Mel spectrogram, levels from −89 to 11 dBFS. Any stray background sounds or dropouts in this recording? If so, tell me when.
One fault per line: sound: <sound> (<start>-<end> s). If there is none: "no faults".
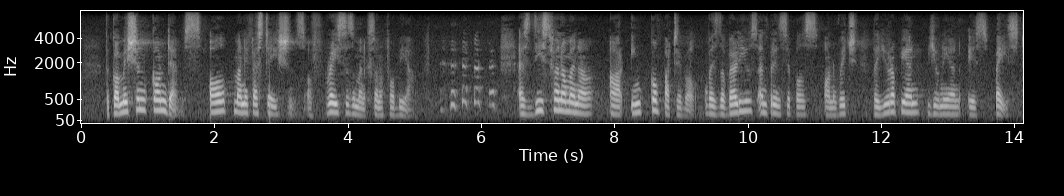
sound: laugh (5.4-6.3 s)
